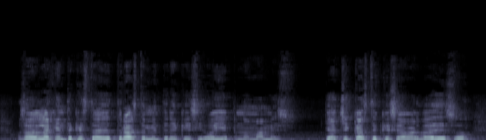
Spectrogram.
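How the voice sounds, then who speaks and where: Noticeable background noise sits under a man whose intonation is fairly even. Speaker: podcast co-host. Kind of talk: casual chat.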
